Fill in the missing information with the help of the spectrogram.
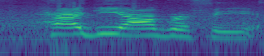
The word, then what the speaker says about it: hagiography: Let me I just said it. Hygiography. – Hagiography, according to Google.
